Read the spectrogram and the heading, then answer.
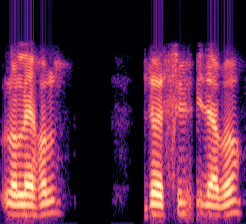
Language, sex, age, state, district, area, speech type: Assamese, male, 45-60, Assam, Goalpara, rural, conversation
